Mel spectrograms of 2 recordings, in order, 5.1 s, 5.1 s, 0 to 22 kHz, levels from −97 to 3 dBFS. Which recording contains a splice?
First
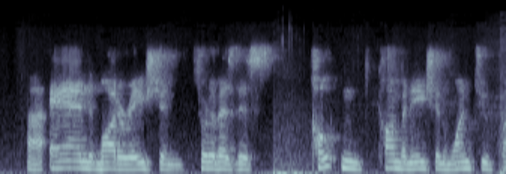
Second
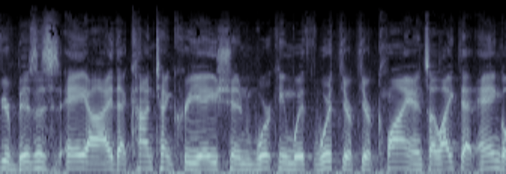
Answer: second; 2 cuts; at 3.1 s, 3.5 s

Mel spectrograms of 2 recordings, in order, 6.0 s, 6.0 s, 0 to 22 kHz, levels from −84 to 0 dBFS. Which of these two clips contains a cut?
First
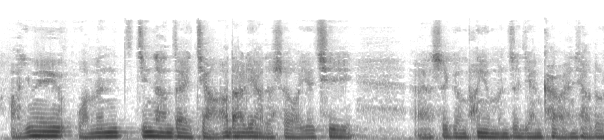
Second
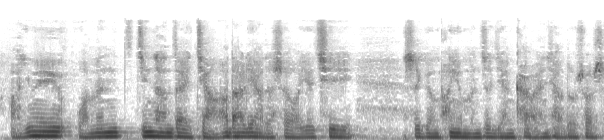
second; 1 cut; at 4.0 s

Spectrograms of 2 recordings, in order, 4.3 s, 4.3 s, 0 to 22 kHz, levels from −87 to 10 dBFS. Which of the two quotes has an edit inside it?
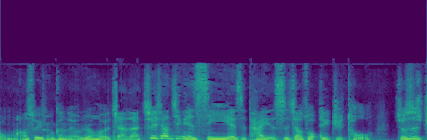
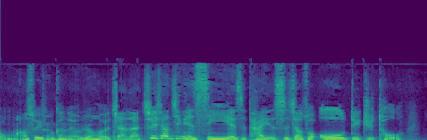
first; 1 cut; at 3.2 s

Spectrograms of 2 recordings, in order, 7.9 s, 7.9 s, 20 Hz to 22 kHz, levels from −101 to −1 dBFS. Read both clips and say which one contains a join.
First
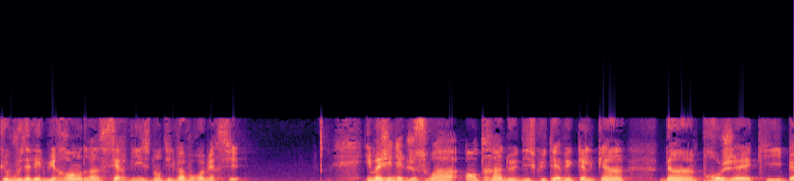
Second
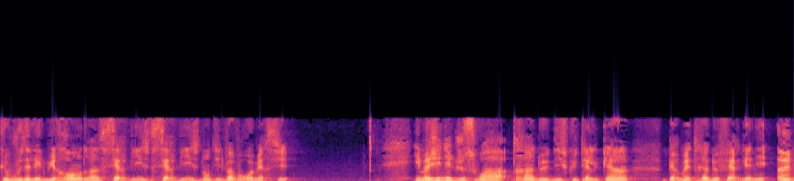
second; 4 cuts; at 1.5 s, 5.1 s, 5.8 s, 6.6 s

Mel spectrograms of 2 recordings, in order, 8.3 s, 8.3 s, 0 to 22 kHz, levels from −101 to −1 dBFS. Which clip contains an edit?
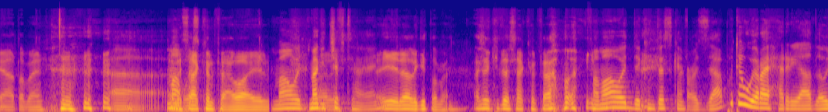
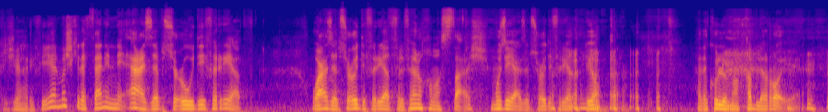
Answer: first; 5 cuts; at 1.7 s, 2.7 s, 3.1 s, 4.3 s, 6.9 s

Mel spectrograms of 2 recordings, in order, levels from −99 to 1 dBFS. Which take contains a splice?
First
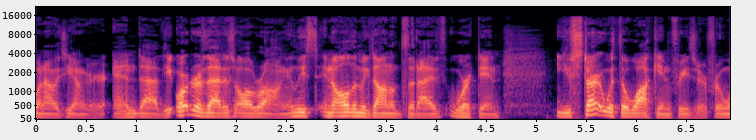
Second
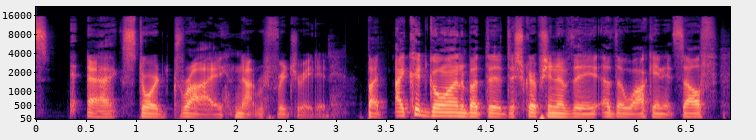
second; 1 cut; at 3.5 s

